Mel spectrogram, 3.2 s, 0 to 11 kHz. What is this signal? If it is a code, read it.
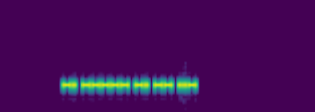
Morse code, heard as a keyed tone, about 53 wpm, 700 Hz. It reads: N0NMU
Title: USA Call Signs - 5 Characters - 2x Character Spacing - 50wpm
